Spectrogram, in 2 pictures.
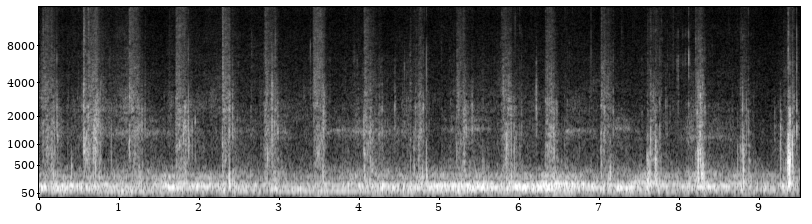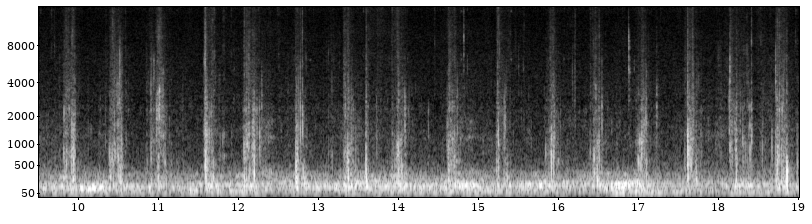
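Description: Footsteps crunching over loose, flat shale stones, about two steps a second, with the stones clattering against each other underfoot.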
